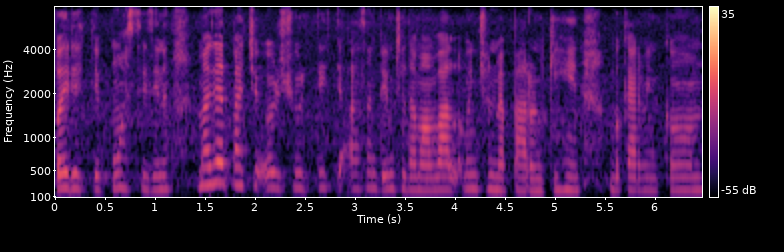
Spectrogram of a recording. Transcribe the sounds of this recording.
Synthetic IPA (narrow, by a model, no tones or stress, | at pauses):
pəɾʲit̪ipõːst̪izinɨsmɐɡɐɾpat͡ʃʰiʔəɽʲʃuɾt̪ist̪iʔɐsãnt̪ʲimt͡ʃʰid̪ɐmanʋalʋɨnʲt͡ʃʰunmepaɾunkiɦinʲbɨkaɾʋinʲkəm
